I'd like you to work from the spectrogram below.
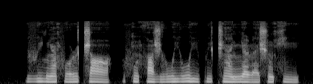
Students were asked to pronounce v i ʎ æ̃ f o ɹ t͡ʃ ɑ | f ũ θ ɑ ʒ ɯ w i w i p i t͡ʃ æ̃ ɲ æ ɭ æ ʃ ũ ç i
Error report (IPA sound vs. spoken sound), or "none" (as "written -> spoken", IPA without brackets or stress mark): none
